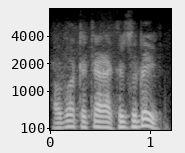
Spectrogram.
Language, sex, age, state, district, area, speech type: Assamese, male, 45-60, Assam, Jorhat, urban, spontaneous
